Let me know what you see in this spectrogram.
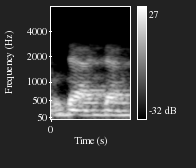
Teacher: Da, itu bahasa Melayu kita, da. Bahasa Arab, slang Arab, makhraj huruf dal, hujung lidah letak belakang gigi atas.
